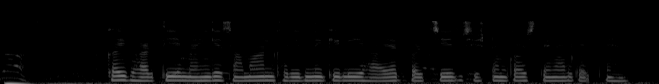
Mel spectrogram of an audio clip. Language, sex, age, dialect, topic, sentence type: Hindi, female, 25-30, Awadhi Bundeli, banking, statement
